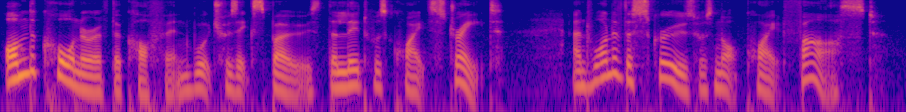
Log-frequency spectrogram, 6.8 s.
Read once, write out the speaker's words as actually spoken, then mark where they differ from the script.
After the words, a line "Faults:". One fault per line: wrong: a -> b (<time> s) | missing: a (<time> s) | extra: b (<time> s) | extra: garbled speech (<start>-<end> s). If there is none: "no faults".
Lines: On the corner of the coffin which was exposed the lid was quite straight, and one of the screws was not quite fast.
On the corner of the coffin which was exposed the lid was quite straight, and one of the screws was not quite fast.
Faults:
no faults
